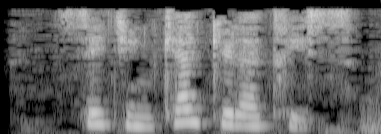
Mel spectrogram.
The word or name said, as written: calculatrice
